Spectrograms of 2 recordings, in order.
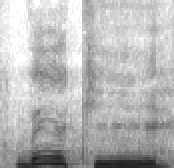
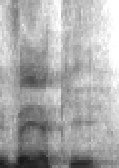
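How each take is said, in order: First: "Vem aqui" pitched up on "Vem", then falling; contrasting intonation. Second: "Vem aqui" short, with a low falling tune; contrasting intonation. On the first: Teacher showing intonation, "Vem aqui" with a wide falling tune. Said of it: "é a entonação". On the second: Teacher contrasting intonation, "Vem aqui" brief and low-falling. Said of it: "é diferente de". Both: Shown as a demonstration.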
